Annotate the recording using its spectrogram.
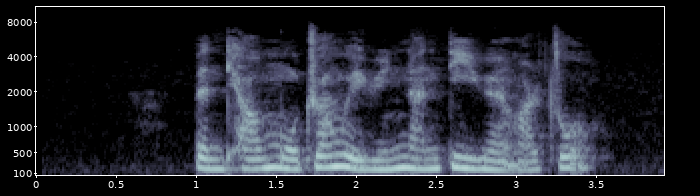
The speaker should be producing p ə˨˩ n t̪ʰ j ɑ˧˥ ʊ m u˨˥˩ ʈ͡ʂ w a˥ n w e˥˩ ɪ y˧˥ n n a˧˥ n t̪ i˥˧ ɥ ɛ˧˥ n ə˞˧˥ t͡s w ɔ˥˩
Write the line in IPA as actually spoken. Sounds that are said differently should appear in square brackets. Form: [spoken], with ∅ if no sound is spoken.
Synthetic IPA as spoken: p ə˨˩ n t̪ʰ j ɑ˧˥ ʊ m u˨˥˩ ʈ͡ʂ w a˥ n w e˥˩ ɪ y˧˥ n n a˧˥ n t̪ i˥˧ ɥ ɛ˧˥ n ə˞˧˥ t͡s w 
